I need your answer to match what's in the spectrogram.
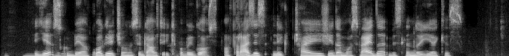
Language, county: Lithuanian, Vilnius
